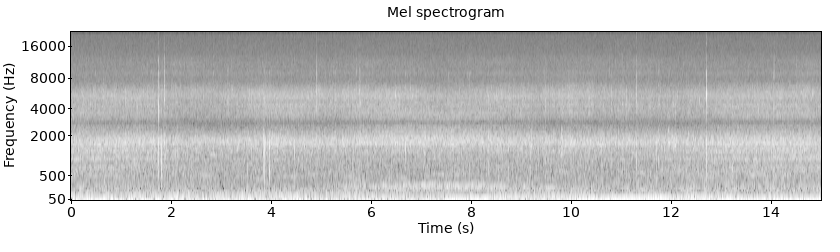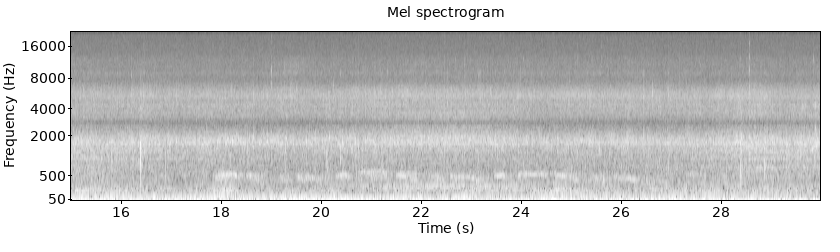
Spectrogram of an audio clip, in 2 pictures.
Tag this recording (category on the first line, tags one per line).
Soundscapes > Nature
sound-installation
Dendrophone
alice-holt-forest
field-recording
phenological-recording
nature
data-to-sound
soundscape
weather-data
raspberry-pi
artistic-intervention
modified-soundscape
natural-soundscape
